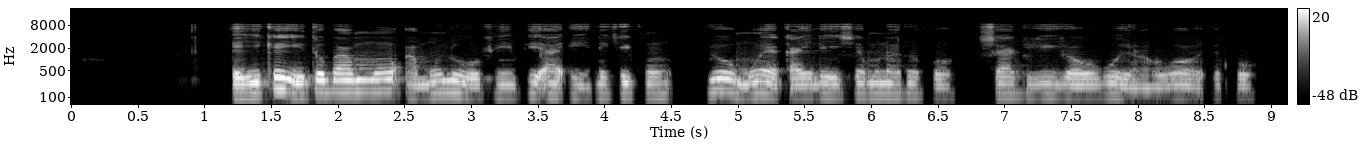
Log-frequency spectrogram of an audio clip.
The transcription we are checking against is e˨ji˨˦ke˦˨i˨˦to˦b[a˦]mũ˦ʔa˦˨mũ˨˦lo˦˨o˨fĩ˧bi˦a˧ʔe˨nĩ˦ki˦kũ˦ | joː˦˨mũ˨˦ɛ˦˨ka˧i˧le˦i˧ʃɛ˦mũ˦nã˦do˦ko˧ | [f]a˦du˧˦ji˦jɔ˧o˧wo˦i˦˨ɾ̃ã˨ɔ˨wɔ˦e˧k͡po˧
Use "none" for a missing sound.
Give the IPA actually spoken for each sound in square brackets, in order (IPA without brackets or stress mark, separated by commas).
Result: a˦, ʃ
